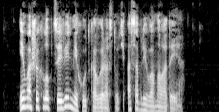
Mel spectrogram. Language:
Belarusian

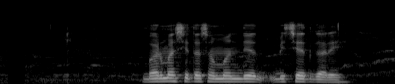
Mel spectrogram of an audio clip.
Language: Nepali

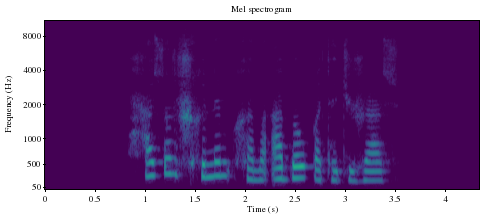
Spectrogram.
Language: Kabardian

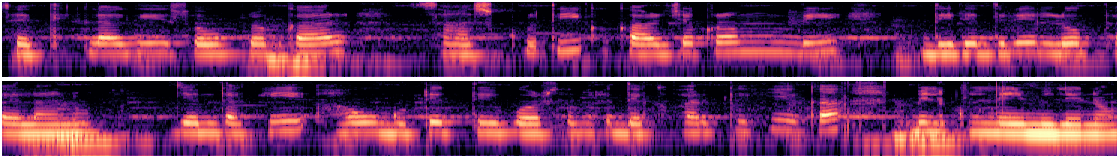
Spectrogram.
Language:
Odia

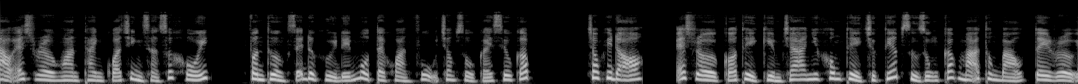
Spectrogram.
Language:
Vietnamese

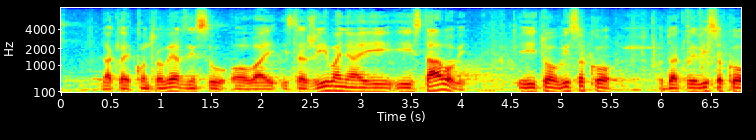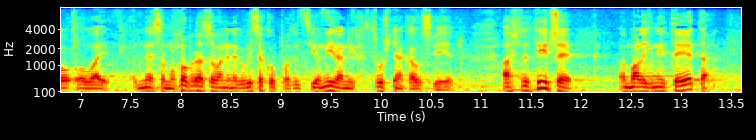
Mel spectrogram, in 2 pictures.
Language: Croatian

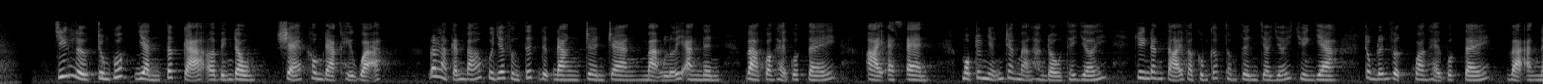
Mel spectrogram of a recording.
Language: Vietnamese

